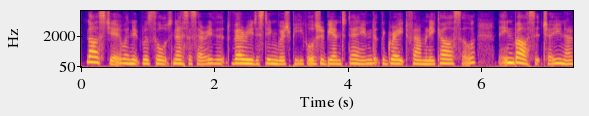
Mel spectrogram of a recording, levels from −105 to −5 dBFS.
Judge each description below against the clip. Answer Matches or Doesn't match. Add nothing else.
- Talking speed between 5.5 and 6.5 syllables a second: Matches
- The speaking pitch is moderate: Doesn't match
